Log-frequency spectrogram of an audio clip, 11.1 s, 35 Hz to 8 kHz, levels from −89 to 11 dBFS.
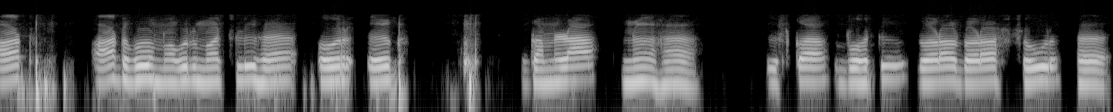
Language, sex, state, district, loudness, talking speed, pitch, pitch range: Hindi, male, Chhattisgarh, Bastar, -16 LUFS, 85 wpm, 150 Hz, 140-155 Hz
